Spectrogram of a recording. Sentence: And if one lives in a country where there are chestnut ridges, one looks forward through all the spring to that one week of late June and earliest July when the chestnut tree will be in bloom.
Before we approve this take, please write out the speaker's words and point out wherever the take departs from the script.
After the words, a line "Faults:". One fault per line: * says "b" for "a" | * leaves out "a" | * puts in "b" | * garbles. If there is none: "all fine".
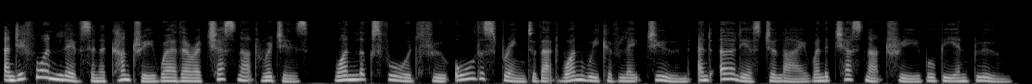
And if one lives in a country where there are chestnut ridges, one looks forward through all the spring to that one week of late June and earliest July when the chestnut tree will be in bloom.
Faults:
all fine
